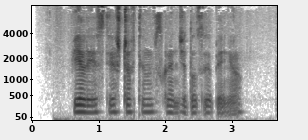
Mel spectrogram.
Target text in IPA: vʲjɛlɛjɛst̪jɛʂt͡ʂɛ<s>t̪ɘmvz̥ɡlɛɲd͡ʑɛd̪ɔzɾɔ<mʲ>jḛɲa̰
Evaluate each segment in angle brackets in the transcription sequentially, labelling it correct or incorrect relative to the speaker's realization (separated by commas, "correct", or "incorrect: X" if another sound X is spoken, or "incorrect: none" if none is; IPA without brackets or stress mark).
incorrect: f, incorrect: bʲ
